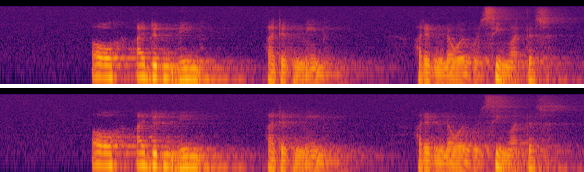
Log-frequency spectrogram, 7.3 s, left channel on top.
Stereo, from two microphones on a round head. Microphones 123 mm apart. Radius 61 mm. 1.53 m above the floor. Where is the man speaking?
65° left (ahead or behind), 1.1 m.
